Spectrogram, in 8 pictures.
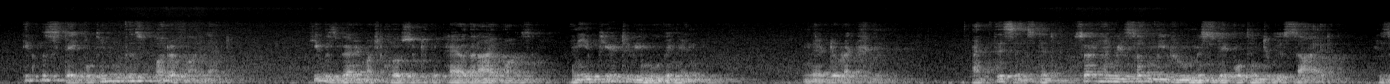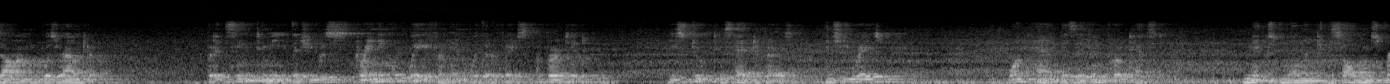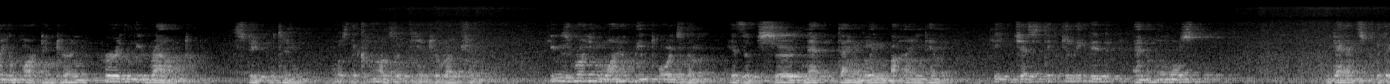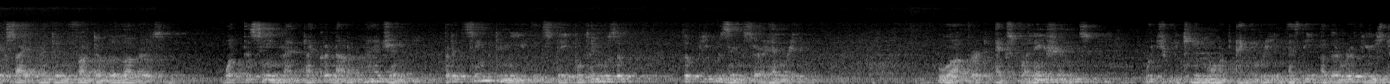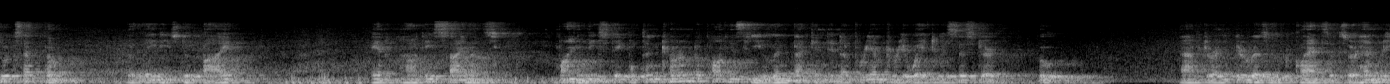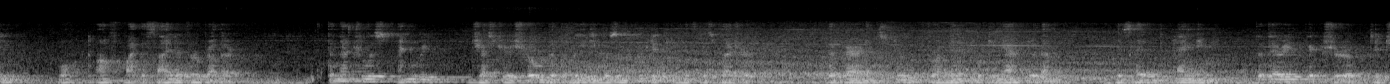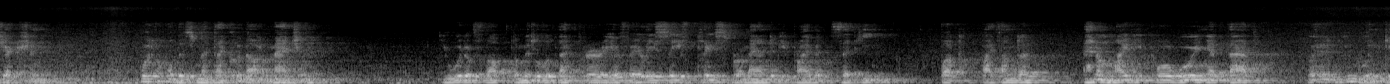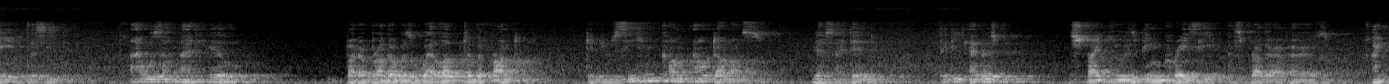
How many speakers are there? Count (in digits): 1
